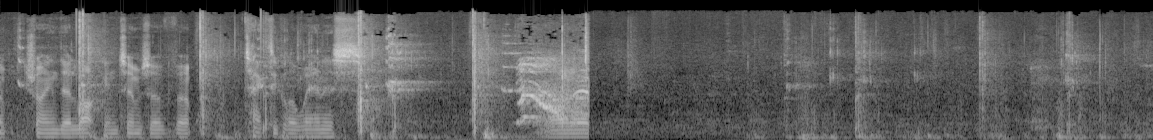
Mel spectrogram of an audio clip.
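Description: A badminton racket strikes a shuttlecock with sharp pops, again and again.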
